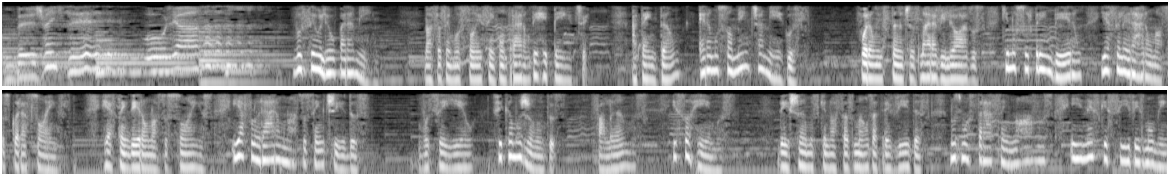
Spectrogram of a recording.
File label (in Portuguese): AMIZADE QUE VIROU AMOR F, Telemensagens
